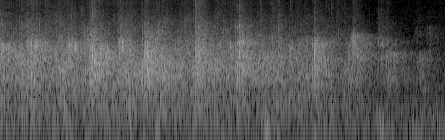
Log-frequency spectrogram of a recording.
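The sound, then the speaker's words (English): A crowd claps steadily in dense, continuous applause, sustained at a fairly loud level for several seconds before starting to taper slightly at the end. No one speaks over it. “Give them a big hand.”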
